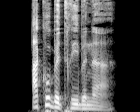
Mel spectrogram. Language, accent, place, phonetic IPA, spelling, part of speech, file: German, Germany, Berlin, [ˈakubəˌtʁiːbənɐ], akkubetriebener, adjective, De-akkubetriebener.ogg
- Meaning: inflection of akkubetrieben: 1. strong/mixed nominative masculine singular 2. strong genitive/dative feminine singular 3. strong genitive plural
